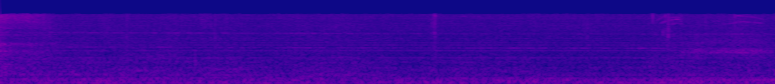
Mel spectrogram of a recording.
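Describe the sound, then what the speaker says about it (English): A jet aircraft passing overhead outdoors at a trailer park, a steady broad rumbling roar that holds level throughout with no talk. "There goes a jet overhead."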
